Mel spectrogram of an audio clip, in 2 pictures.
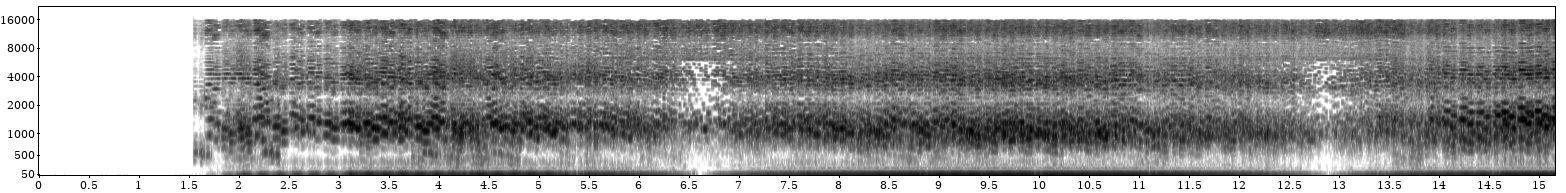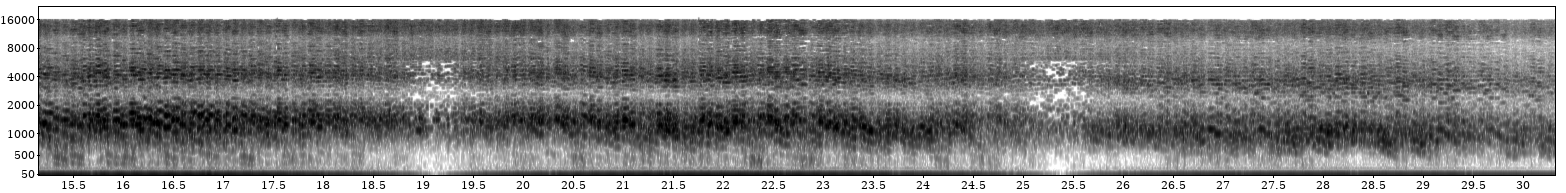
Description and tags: A small collection of SYnthetic sounds of varying frequencies. Created with amSynth and several Ladspa, LV2 filters.
Hope you enjoy the sounds. I've tried to reduce the file sizes due to the low bandwidth of the server. I hope the quality doesn't diminish too much. Didn't seem too!
Anyhoo... Enjoy!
